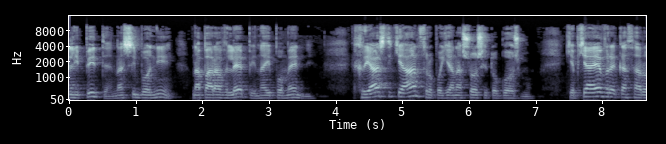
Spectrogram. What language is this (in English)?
Greek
